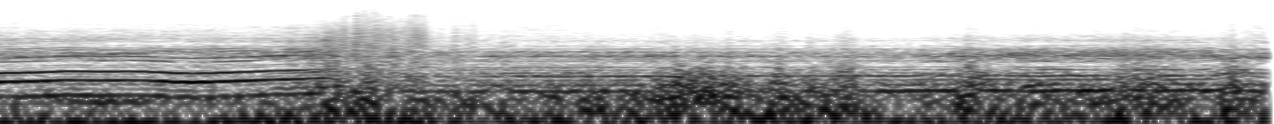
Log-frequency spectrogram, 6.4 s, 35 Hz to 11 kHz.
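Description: Nissan 350Z's 3.5-litre V6 heard from inside the cabin under hard driving, the revs rising and falling, with a brief burst of noise about two seconds in and steadier revs after it.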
